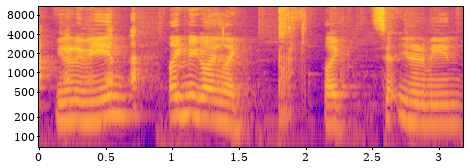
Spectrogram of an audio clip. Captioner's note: imitates fart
